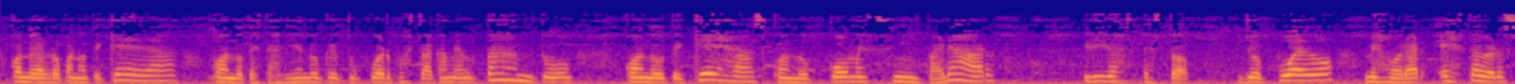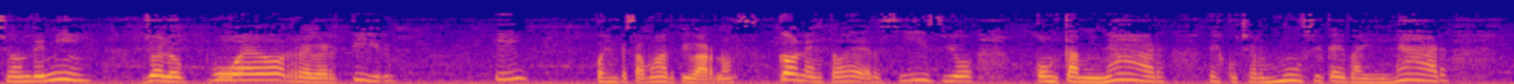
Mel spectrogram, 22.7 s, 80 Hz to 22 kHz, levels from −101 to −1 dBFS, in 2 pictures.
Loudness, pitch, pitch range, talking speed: -27 LUFS, 220 Hz, 195-255 Hz, 135 wpm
